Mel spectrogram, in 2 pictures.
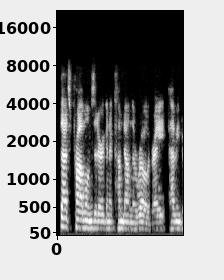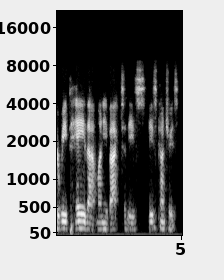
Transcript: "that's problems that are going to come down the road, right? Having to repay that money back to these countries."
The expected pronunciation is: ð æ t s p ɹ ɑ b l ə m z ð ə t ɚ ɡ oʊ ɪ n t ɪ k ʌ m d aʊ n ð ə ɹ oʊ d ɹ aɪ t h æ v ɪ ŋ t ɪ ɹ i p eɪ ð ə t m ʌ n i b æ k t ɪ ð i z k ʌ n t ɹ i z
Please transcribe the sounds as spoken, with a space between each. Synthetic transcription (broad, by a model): ð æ t s p ɹ ɑ b l ə m z ð ə t ɚ ɡ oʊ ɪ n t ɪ k ʌ m d aʊ n ð ə ɹ oʊ d ɹ aɪ t h æ v ɪ ŋ t ɪ ɹ i p eɪ ð ə t m ʌ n i b æ k t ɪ ð i z k ʌ n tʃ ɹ i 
